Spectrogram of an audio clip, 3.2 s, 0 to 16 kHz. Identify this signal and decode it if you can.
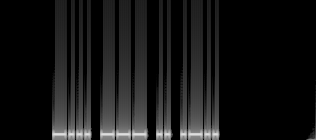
Morse code, heard as a keyed tone, about 30 wpm, 700 Hz. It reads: BOIL
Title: Sets of 5 Words Encore - New Word Drill - 30wpm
